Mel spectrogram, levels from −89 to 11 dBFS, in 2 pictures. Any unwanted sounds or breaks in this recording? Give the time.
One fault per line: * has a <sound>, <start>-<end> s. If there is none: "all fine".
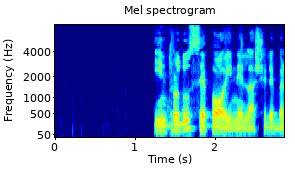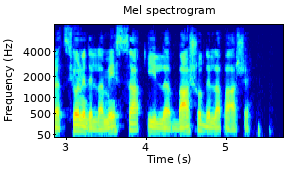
all fine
